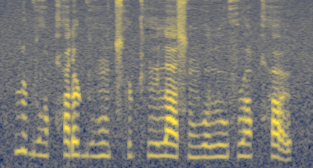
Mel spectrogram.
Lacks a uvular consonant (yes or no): no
